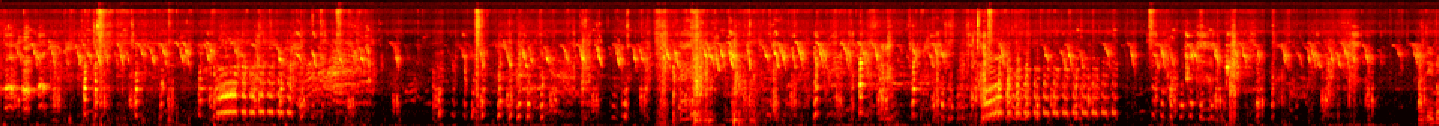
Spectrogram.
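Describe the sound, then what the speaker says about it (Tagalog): Ten free-range backyard chickens in a rural province clucking steadily while being fed whole-kernel corn, with busy overlapping clucks and calls, close and continuous, with occasional voices in the background. "At ito pala yung mga manok ko."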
